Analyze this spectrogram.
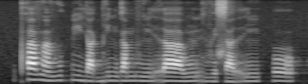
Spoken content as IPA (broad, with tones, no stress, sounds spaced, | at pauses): pʰ a˦ v ã˨ v u˦ k͡p i˦˨ j a˨ ɡ͡b i˦ n ɡ a˦ m v ĩ˨ r aː˦˨ β ũ˦ r v ɪ˨ s a˨ r ĩ˦ | oː˨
